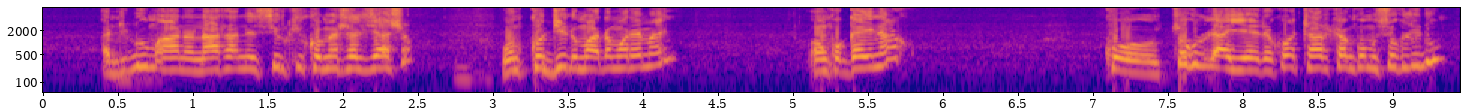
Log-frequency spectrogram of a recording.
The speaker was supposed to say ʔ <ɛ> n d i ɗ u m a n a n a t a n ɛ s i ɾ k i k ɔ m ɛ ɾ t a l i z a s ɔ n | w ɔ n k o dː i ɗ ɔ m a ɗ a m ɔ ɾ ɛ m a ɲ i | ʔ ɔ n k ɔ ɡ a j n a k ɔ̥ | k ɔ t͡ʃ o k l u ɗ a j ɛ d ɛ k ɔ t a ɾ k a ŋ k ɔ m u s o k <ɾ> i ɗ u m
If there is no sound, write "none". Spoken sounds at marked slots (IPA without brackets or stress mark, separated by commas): a, l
